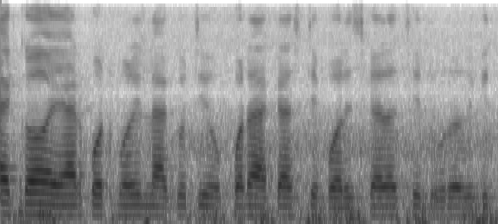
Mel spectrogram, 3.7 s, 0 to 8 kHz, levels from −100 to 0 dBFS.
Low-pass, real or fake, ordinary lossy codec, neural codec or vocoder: 7.2 kHz; real; none; none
